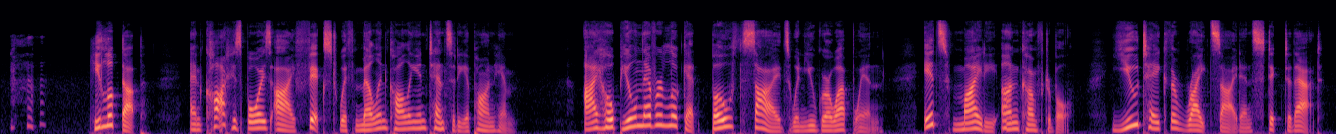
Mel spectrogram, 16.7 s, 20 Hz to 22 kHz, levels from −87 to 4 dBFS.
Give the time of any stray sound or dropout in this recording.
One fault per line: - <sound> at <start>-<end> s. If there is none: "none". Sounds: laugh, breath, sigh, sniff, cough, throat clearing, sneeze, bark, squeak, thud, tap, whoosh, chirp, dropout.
- laugh at 0.1-0.6 s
